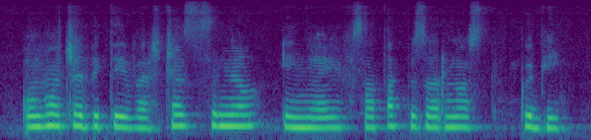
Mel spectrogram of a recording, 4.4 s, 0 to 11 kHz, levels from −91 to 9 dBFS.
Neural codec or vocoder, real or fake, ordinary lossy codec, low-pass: codec, 44.1 kHz, 2.6 kbps, SNAC; fake; Opus, 16 kbps; 9.9 kHz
